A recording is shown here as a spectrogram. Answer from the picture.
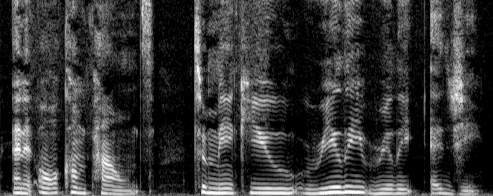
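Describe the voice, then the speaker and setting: In a Caribbean accent, a woman speaks at a medium pitch with a dark, mellow tone, and audible room echo surrounds her voice. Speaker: podcast host, poet. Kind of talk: reflective podcast monologue.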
